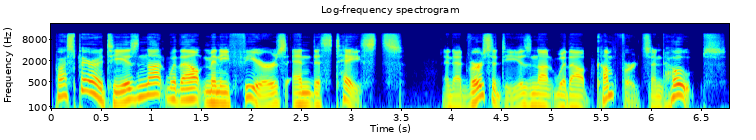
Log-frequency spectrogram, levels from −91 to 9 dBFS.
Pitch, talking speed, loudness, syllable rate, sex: 135 Hz, 140 wpm, -20 LUFS, 4.5 syllables/s, male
